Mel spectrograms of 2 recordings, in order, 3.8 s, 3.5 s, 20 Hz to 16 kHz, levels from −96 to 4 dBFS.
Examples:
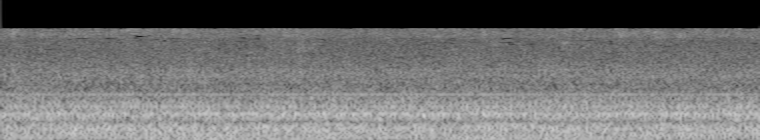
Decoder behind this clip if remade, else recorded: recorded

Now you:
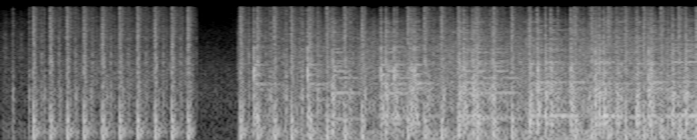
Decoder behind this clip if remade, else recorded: remade, vocoder, Vocos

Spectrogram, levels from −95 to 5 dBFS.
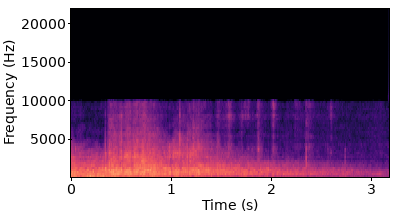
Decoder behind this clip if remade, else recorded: remade, codec, HILCodec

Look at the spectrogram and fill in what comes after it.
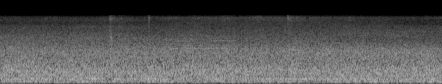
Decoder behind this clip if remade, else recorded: recorded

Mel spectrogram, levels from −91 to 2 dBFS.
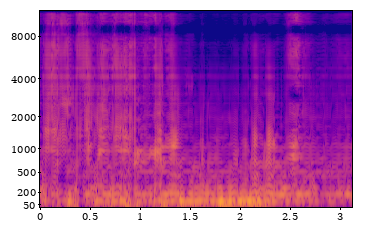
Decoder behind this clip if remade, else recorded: remade, vocoder, BigVGAN v2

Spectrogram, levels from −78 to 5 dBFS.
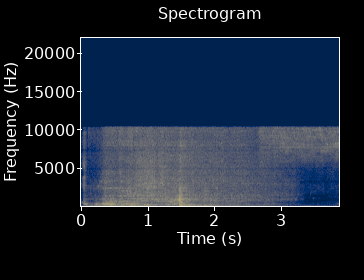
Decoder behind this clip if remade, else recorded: remade, codec, DAC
